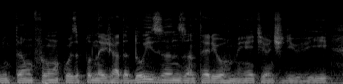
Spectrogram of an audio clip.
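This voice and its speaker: The voice has a dark, mellow tone in a Recife accent. Its intonation stays fairly even. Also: man. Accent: Northeastern Brazilian (Recife). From Brazil, Recife (Northeast). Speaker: accountant. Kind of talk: podcast interview.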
